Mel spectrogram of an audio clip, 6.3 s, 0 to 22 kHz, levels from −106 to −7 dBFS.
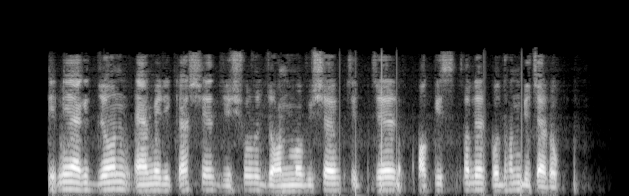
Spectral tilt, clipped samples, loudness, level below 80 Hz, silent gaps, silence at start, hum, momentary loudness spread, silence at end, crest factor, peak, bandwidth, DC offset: -6 dB/octave; under 0.1%; -18 LUFS; -58 dBFS; none; 0.5 s; none; 9 LU; 0.75 s; 16 dB; -2 dBFS; 7.6 kHz; under 0.1%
